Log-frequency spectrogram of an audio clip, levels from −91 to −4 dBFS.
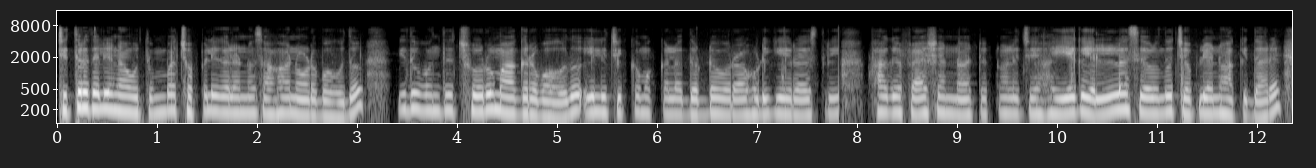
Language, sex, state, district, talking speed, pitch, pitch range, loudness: Kannada, male, Karnataka, Bellary, 125 wpm, 170 Hz, 165-185 Hz, -24 LUFS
